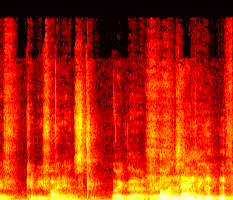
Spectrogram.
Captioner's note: clicks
